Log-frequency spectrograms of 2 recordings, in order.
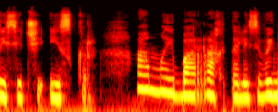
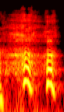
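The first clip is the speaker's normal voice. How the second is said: cold, crazed high cackle; hysterical witch laugh; 9 semitones higher than usual. Acted. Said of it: "Сумасшедший хохот ... Холодный и истеричный".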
